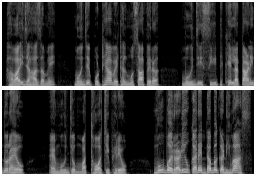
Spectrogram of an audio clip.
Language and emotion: Sindhi, angry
